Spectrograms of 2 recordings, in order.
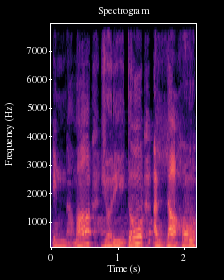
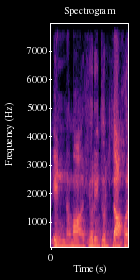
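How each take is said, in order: First: Each word is said separately with breaks. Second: The words are run together without breaks. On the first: The speaker calls it right. "एक एक लफ्ज सुनो" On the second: The speaker calls it wrong. "ना ना ना ऐसे नहीं"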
